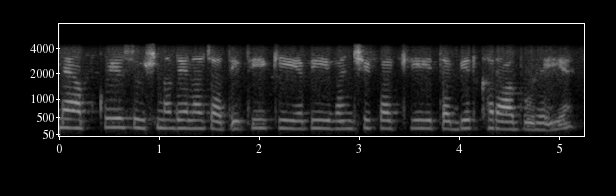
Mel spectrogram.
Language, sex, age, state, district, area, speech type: Hindi, female, 30-45, Rajasthan, Jaipur, urban, conversation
